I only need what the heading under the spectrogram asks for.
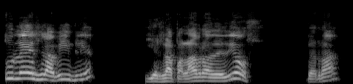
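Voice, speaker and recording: Man, middle-aged, sermon, conversational, high-pitched. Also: moderate pace. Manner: animated, conversational preaching with rhetorical questions. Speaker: preacher.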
